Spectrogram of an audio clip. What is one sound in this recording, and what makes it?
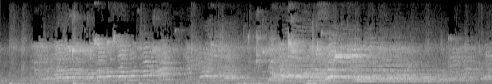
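Young women players call out and shout to each other.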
